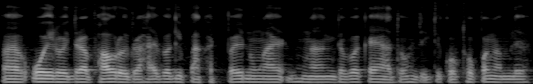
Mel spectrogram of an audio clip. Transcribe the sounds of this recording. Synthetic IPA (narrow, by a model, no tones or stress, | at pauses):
ojɾojdɾapʰawɾojdɾaɦajbɐɡipakʰɐt̚pɐɡinuŋajnuŋaŋdɐbɐkɐjadohunzḭk̚tikok̚tʰok̚pɐŋɐmleb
